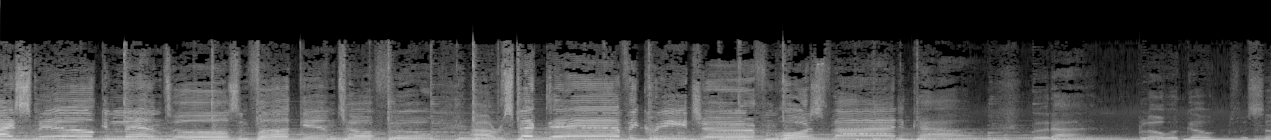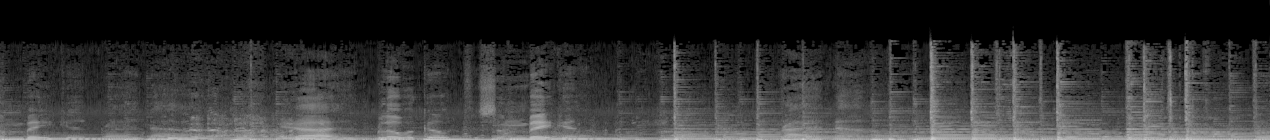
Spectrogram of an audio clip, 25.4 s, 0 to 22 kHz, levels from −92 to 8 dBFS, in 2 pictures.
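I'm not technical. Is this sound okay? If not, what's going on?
No. A mains buzz runs through the whole clip: a steady, raspy 50 Hz electrical noise, harsher and more nasal than a smooth, low hum.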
